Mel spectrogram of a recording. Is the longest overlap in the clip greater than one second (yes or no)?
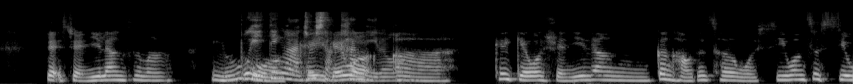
yes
